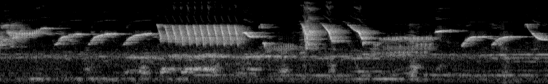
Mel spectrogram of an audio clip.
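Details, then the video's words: Energetic canary song mixing short upslurred whistles, a dense buzzy trill, sharp downward sweeps and a lower rattling phrase, loud and varied, with a faint constant hum beneath. "BURUNG KENARI GACOR DOR"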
